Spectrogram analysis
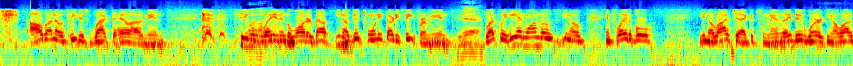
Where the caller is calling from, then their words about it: Oklahoma, United States; from Oklahoma.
